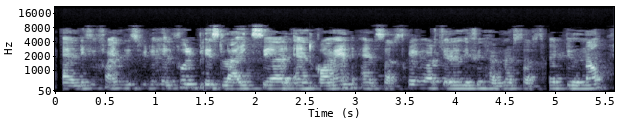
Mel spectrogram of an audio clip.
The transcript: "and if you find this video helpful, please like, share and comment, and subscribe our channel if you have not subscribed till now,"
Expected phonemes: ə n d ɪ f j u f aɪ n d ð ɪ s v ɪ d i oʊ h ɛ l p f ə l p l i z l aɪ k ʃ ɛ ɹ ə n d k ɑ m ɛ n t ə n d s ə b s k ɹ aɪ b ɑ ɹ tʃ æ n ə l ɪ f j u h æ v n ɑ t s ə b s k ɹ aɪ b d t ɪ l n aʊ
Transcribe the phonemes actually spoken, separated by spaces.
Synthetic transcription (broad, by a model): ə n d ɪ f j u f aɪ n d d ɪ s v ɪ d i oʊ h ɛ l p f ə l p l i s l aɪ k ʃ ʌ ɹ ə n d k ɑ m ɛ n t ə n d s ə b s k ɹ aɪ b ɑ ɹ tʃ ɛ l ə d ɪ f j u h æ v n ɑ t s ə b s k ɹ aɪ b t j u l n aʊ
